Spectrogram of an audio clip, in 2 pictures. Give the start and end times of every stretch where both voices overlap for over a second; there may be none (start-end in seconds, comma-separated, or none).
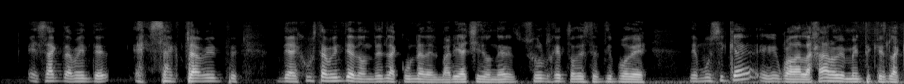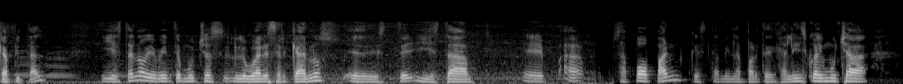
none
